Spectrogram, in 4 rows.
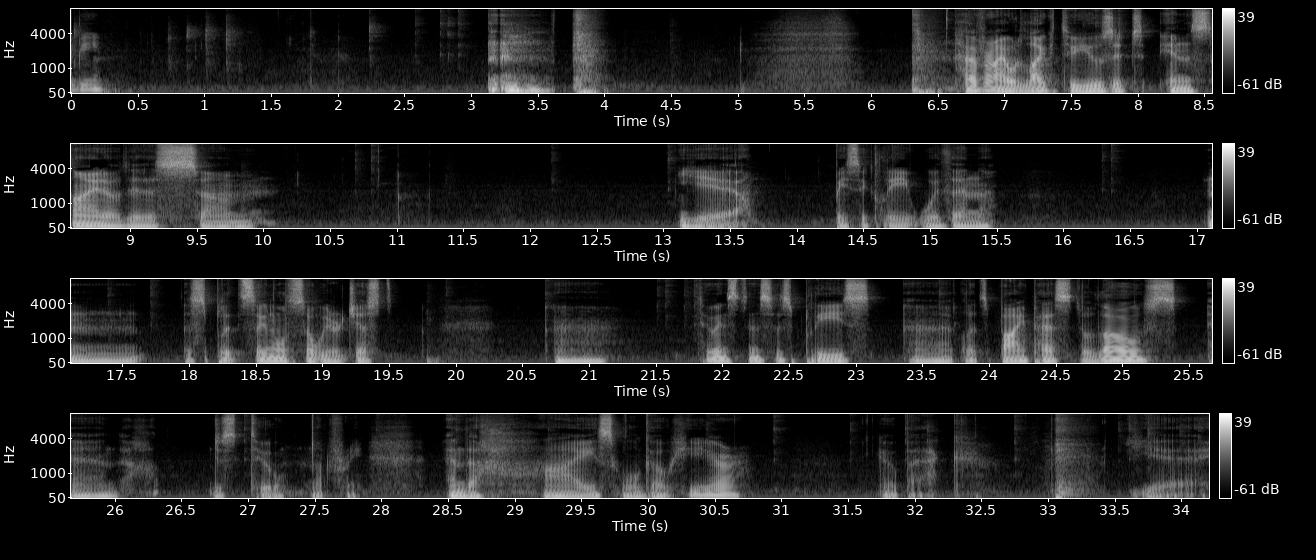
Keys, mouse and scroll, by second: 0.0-1.6 typing, 2.5 click, 3.8 click, 6.4 click, 7.5 click, 10.6 click, 12.1-13.2 drag, 14.6 right click, 16.2 click, 17.4 click, 18.2 click, 19.9 click, 21.5 click, 22.6-23.8 drag, 26.8 click, 27.9 click, 29.2 click, 30.4 click, 31.5-32.9 drag, 33.5 click, 34.1 click.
